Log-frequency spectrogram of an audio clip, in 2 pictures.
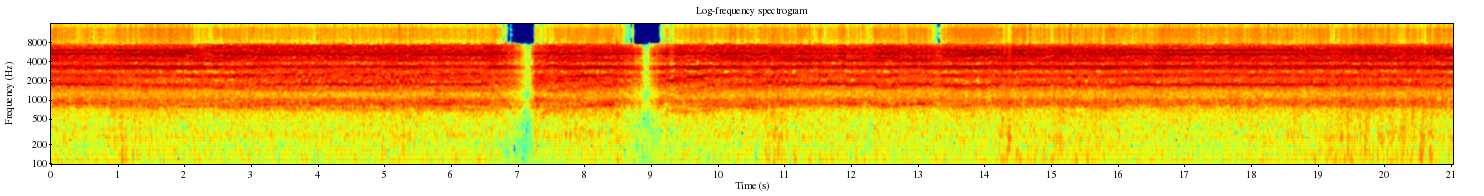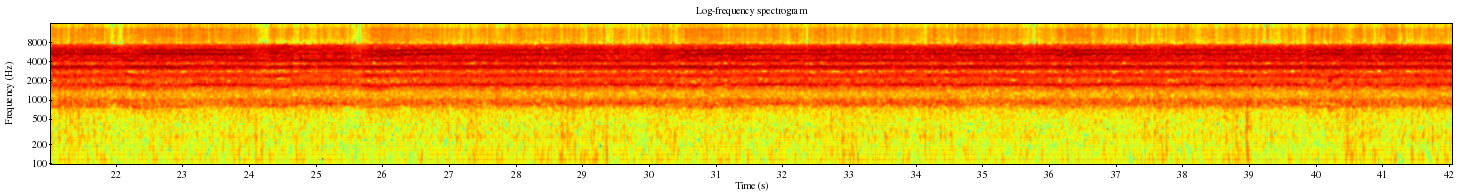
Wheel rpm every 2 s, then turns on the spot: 230, 210, 210, 140, 130, 220, 230, 220, 230, 230, 230, 220, 230, 230, 230, 230, 230, 230, 230, 230, 230.
none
